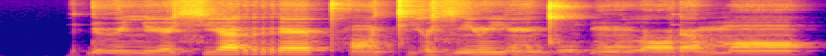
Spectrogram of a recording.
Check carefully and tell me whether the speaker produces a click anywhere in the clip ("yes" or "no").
no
